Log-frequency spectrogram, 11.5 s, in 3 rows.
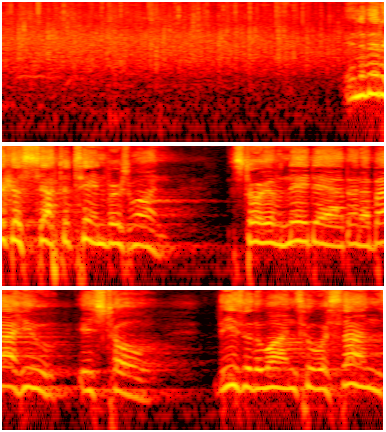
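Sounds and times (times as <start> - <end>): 
audience clapping hands: 0.0 - 4.4
speech: 3.4 - 5.5, 6.1 - 9.2, 9.8 - 11.4.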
